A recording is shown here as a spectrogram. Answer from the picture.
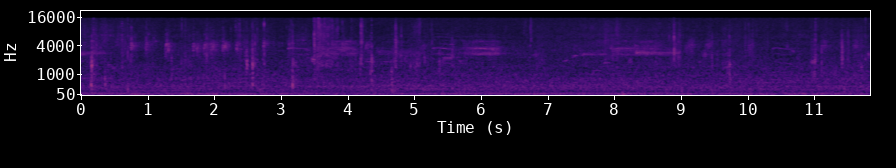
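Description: Birds giving short, scattered chirping calls over a steady low background rumble, with light clicks and taps here and there.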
